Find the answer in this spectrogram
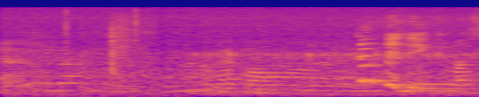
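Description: Faint, high-pitched voice of a young girl speaking briefly, with a short falling-pitch utterance in the middle.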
